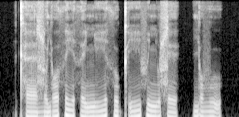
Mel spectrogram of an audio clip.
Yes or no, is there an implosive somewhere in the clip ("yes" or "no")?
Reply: no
